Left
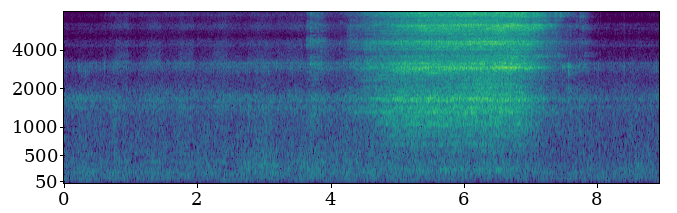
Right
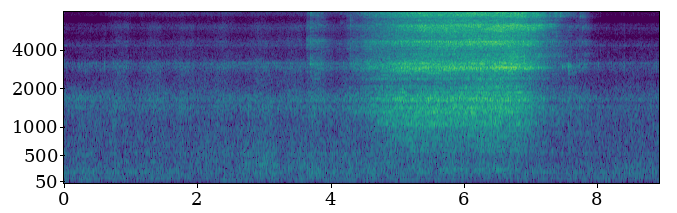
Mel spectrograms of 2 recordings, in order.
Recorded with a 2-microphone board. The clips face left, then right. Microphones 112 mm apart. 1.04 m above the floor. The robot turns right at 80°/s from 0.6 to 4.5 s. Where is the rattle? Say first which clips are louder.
Even; 135° left, 0.6 m; by 7.9 s 155° right, 0.6 m.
